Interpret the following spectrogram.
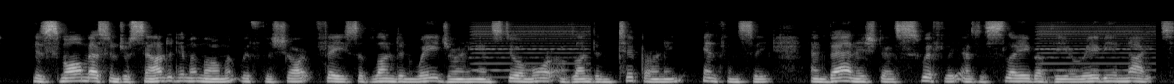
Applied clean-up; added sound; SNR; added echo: none; Accordion; 17 dB; none.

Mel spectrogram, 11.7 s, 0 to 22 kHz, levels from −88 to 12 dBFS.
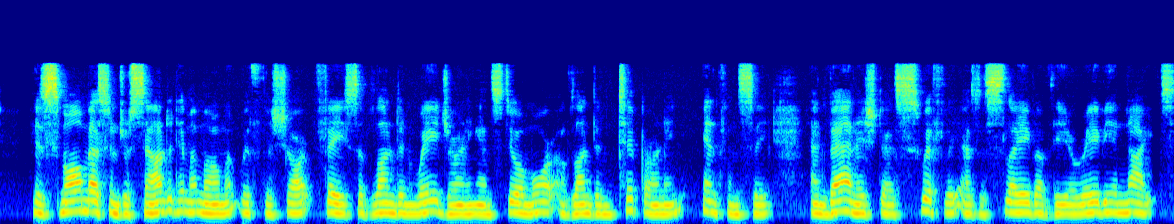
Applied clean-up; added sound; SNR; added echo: neural mask model Resemble Enhance denoiser.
